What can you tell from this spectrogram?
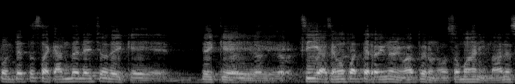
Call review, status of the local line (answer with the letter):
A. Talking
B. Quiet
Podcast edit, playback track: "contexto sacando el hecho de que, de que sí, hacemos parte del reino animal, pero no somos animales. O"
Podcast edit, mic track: A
